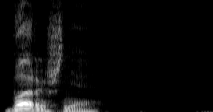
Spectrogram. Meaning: young lady, miss
- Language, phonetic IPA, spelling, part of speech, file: Russian, [ˈbarɨʂnʲə], барышня, noun, Ru-барышня.ogg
